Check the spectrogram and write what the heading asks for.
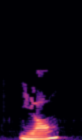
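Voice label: "娘", Mandarin Chinese; hsk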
